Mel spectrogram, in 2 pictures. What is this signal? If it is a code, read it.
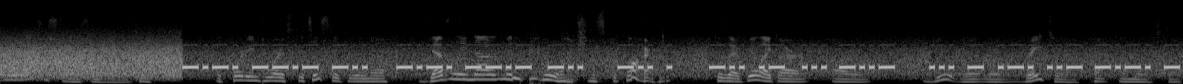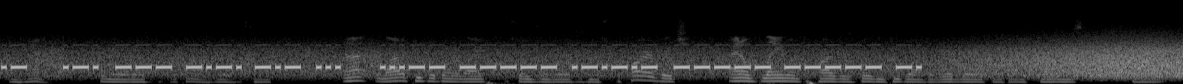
Morse code, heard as a keyed tone, hand-sent with a paddle, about 25 wpm, 810 Hz, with radio static and speech in English. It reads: CQD CQD DE DASX STRUCK ROCKS 30.00N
